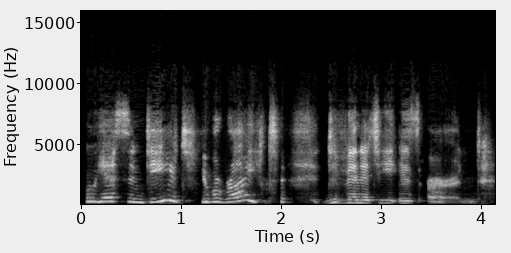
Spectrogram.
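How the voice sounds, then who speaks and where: A woman's voice: sits high, big pitch swings, unhurried, slightly rough, full character voice. A woman playing a worldly, candid dead soul awaiting judgment, matter-of-fact and formal, in a play read-through. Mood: knowing. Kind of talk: acting in a virtual table read.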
